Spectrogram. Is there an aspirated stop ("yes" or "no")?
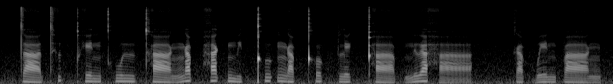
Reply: yes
